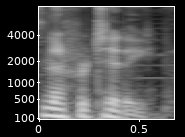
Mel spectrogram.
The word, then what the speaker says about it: Nefertiti: It's mispronounced, Nick. It's Nefertiti.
